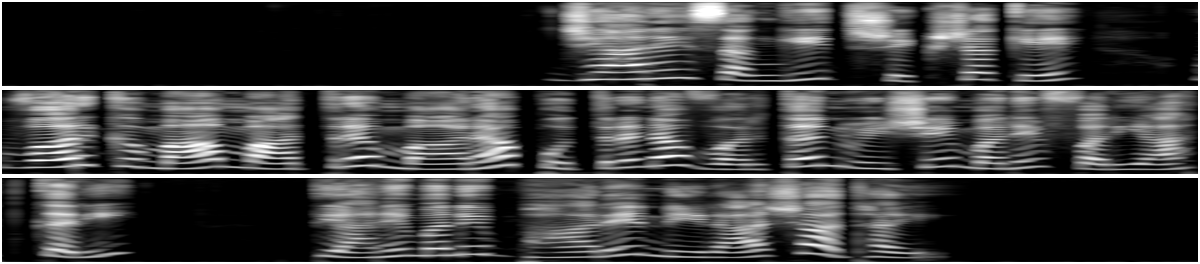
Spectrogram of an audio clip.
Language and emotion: Gujarati, sad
